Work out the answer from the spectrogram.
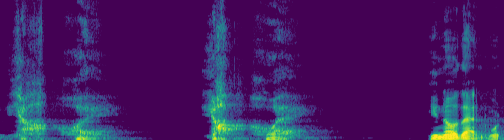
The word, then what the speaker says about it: Yahweh: You cannot properly speak it. It must be breathed. Yahweh, Yahweh.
